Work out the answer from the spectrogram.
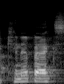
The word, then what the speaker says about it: Knipex: in my videos probably this is the uh knipex and yes that's how you pronounce it I've looked a lot I've been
